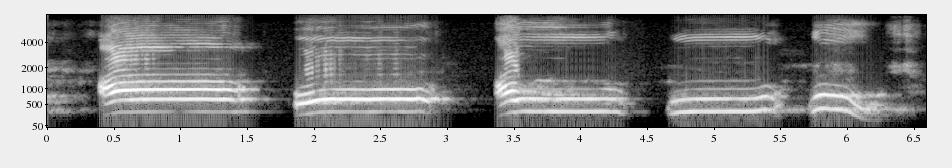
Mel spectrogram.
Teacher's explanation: ये सारे स्वर बोलने में ही स्पष्ट हो रहे हैं कि पीछे से जीवा के पीछे से आवाज आ रही है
